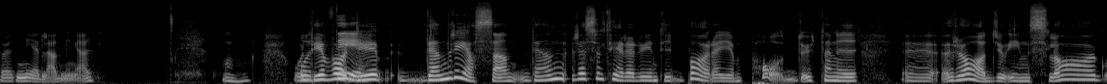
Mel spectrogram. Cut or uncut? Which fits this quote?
cut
